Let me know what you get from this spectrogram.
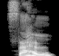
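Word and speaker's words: سهل: letters we've just learned our first word is sah meaning easy here we have an initial scene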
